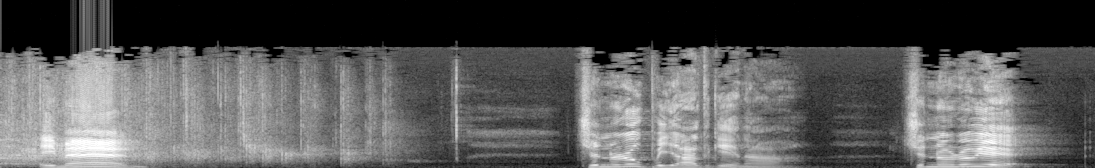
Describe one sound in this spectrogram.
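A middle-aged man preaches with animation into a microphone, his voice echoing in a large hall.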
